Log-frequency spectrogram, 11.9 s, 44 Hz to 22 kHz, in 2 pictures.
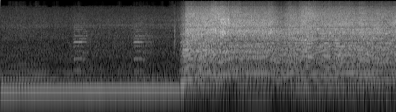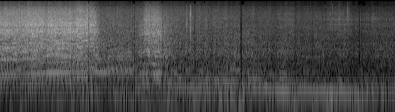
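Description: A Mercedes CLK55 AMG fitted with 20-inch wheels accelerates hard. The loud engine note climbs steadily through a long pull and shifts gear partway, close and dominant, with no talking over it.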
